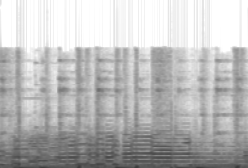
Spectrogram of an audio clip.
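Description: Live instrumental Turkish dance music (oyun havası): an amplified plucked-string lead playing a busy melody over a steady, driving drum and bass beat.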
